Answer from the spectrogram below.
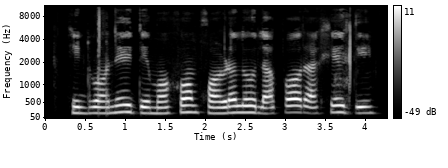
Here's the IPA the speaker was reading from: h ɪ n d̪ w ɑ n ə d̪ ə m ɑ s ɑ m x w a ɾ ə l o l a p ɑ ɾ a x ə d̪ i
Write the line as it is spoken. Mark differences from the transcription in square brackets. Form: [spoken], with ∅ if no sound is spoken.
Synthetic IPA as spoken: h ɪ n d̪ w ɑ n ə d̪ ə m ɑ [x] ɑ m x w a [ɽ] ə l o l a p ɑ ɾ a x ə d̪ i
